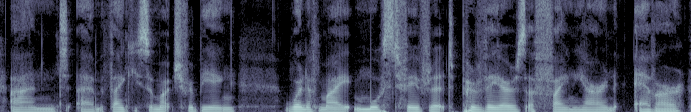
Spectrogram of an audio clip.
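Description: Woman podcast host with a cold, croaky and stuffed up, gravelly, dry close sound, lots of ums. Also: a bass voice, dry recording. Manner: chatty, hesitant with many ums and restarts. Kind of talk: casual podcast sign-off.

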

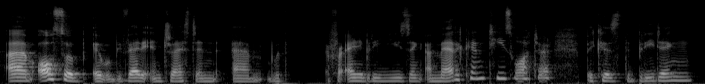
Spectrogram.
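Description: Woman, podcast host, low voice, gravelly, hoarse, chatty and rambling. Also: fairly quick. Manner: chatty, rambling, with many ums and restarts. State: voice going hoarse. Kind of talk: casual podcast chat.

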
